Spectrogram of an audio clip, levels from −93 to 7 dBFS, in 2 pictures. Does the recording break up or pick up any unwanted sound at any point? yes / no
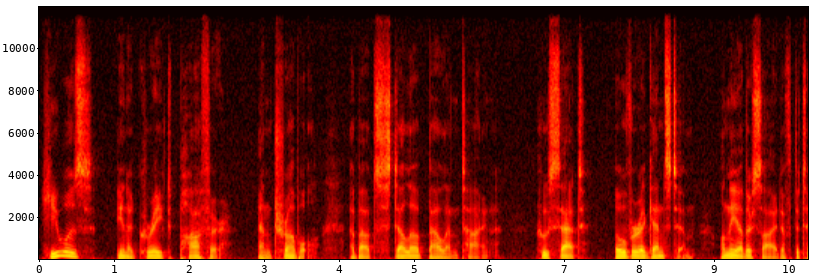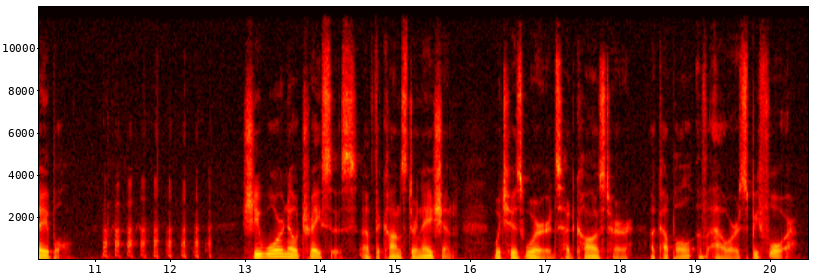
yes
